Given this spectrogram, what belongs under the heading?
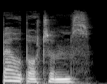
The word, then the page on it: bell bottoms: British English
